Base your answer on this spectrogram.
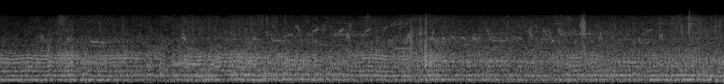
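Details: A continuous low hum of bees around a bee hotel, even and unbroken, with a few faint high ticks and chirps in the background.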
